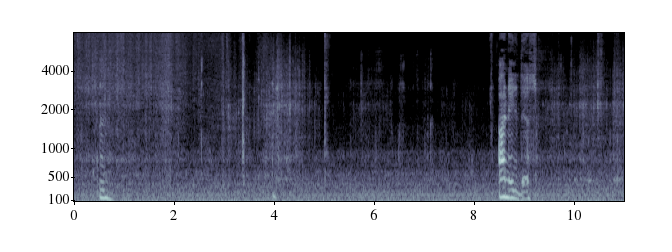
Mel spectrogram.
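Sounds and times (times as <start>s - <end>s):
steady low hum: 0.0s - 11.0s
wet chewing with mouth clicks: 3.8s - 8.5s.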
